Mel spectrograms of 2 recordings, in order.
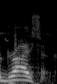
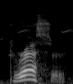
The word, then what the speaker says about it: Dresser: and I know that the now do you pronounce it dresser or dry sir dresser now dresser is uh the German and of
